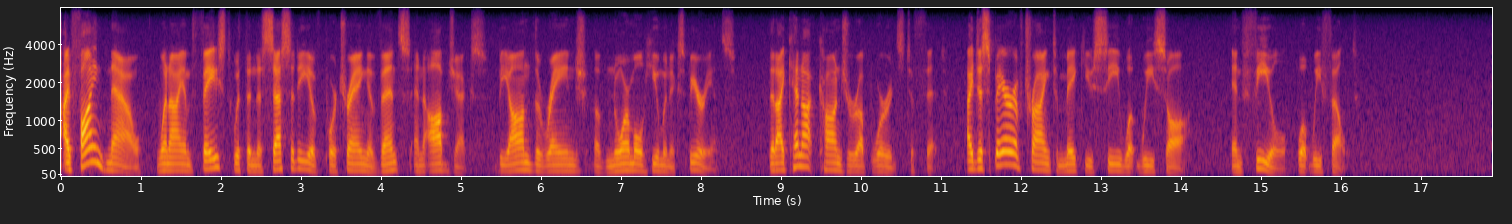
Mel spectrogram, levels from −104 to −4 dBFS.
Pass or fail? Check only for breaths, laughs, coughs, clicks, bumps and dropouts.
pass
